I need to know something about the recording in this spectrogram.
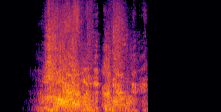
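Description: A lion's roar sound effect in two parts split by a brief dip, ending abruptly after about two and a half seconds.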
